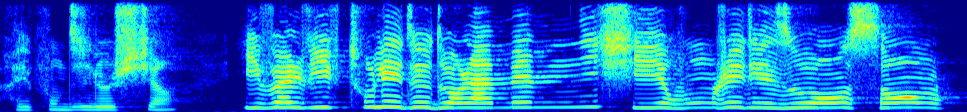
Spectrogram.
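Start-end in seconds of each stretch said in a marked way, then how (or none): 1.2-4.7 high, put-on voice for the old dog; the hoarse yard dog lecturing the newcomer; grumpy old guard dog. The chained dog explains sun and moon to the snowman, in a high put-on voice.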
